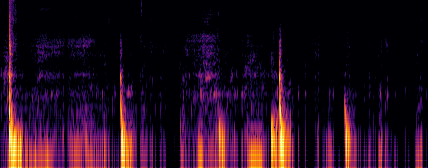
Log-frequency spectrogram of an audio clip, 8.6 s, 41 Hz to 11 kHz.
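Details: Chery Tiggo 7 steering: dull, heavy irregular knocks traced by stethoscope to the electric power steering unit on the column, heard with the wheel locked in its lowest position and when turning; all joints and U-joints already tightened and checked. Rare fault that misleads suspension diagnosticians.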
